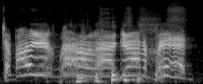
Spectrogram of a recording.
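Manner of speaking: put-on very high, very slow, drawn-out furious shout. Voicing an abusive, angry woman yelling someone's full name, angry yelling. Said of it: "yelling with, like, middle naming".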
